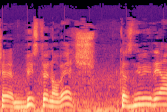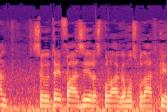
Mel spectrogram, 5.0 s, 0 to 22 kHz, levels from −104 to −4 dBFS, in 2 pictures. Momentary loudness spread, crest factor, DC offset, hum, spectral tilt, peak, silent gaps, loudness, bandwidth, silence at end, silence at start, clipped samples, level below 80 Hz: 5 LU; 14 dB; under 0.1%; none; -5 dB/octave; 0 dBFS; none; -14 LUFS; 17.5 kHz; 0 s; 0 s; under 0.1%; -28 dBFS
